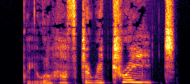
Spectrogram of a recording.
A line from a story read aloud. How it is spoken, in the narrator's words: thought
